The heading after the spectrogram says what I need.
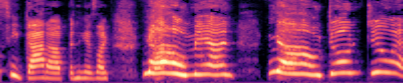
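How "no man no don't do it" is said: mock scream, very high and very slow, drawn-out. Retelling how the brother-in-law reacted to a movie: imitating Mark screaming. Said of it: "he was screaming at the T V".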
